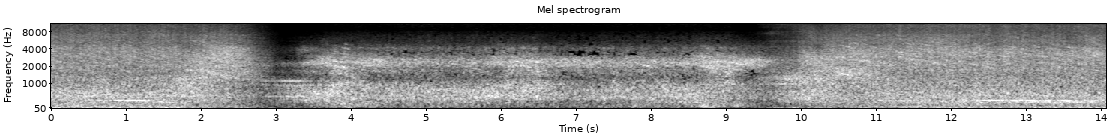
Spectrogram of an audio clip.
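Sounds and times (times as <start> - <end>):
high-speed train rushing past: 0.0 - 14.0.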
